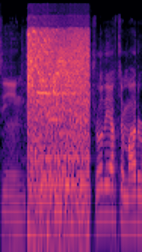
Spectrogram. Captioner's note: loud fighting strike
